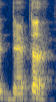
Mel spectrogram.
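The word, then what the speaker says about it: debtor: डेटर। B silent है बच्चे। डेप्टर नहीं डेटर।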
